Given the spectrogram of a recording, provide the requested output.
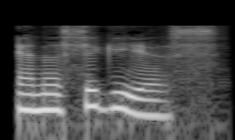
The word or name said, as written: Ennosigaeus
